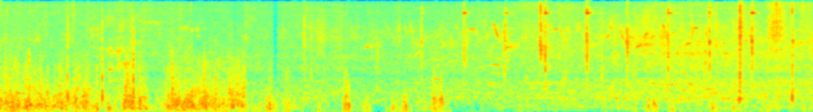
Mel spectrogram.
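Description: A crowd of men talk and call out outdoors.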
